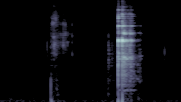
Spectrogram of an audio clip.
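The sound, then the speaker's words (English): Shot glasses clink together once in a toast, a bright chink with a brief ringing tone, preceded by a soft faint tap. No voices are heard. “This shot's been sitting here for a while, so we're going to go ahead and take it. I need it after all that sports talk. So cheers, boys.”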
